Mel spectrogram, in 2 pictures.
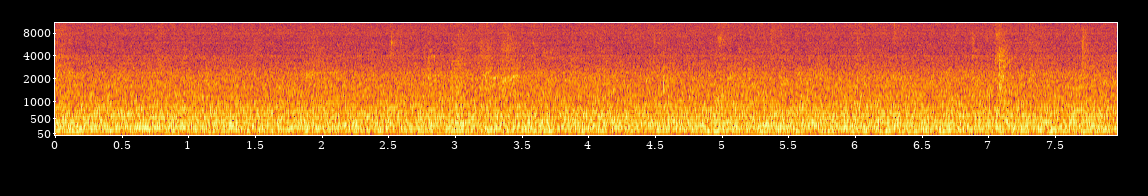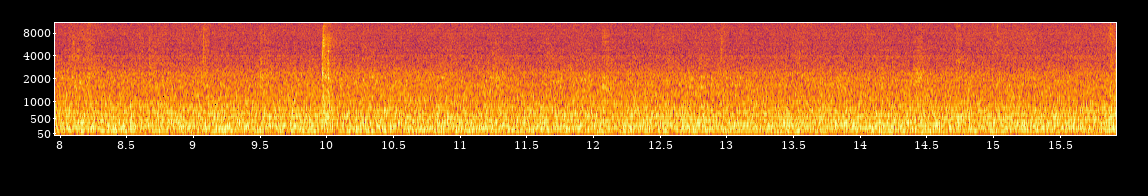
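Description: An elderly man speaks quietly into a microphone.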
